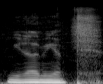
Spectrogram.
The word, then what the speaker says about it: pneumonia: I always get tossed over that one because it's got a P on the front of it, which you don't pronounce, pneumonia.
